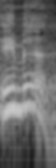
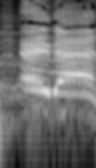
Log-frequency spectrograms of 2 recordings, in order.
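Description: First: It is said calmly and quietly. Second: It is screamed very loudly.

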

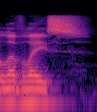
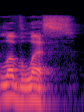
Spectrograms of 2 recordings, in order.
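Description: First: The last syllable sounds like 'lace'. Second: The last syllable sounds like 'less'. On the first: "Ada Lovelace" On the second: "Or is it Loveless?"

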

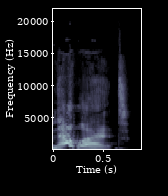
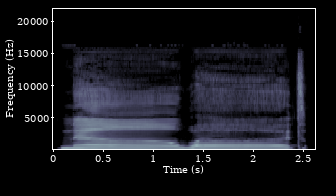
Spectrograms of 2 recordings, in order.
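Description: First: It sounds excited and bouncy, like Tigger. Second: It sounds gloomy and glum, like Eeyore.

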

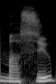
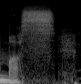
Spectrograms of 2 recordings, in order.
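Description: First: The final u is clearly pronounced. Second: The final u is dropped, ending in s. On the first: It sounds more polite. "it does sound a little more polite and quite more effeminate" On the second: It sounds casual and comfortable. "they'll simply cut off the u and add the s instead"

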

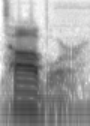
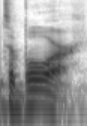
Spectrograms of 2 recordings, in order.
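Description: First: The stress is on the first syllable. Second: The stress is on the second syllable. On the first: The speaker calls it right. "where it's actually Tabor" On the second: The speaker calls it wrong. "you want to say Tabor"

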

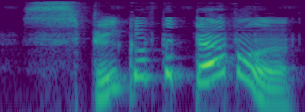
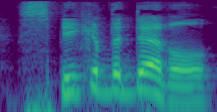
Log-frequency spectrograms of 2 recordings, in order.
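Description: First: It is said in a put-on villain voice. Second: It is said in a plain, ordinary voice.

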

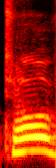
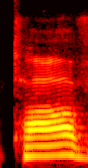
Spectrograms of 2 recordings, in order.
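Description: First: It is said with the modern Hebrew vowel. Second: It is said with a Yiddish-style vowel. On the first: "Tov is the modern Hebrew pronunciation and the classic Hebrew" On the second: "But it is said Tov, let's say in New York City"

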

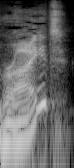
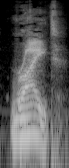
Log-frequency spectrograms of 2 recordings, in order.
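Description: First: The voice rises at the end, like a question. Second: The voice falls at the end.

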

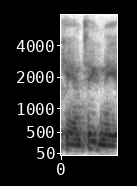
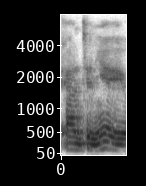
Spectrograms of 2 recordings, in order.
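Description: First: The name is said with an American pronunciation. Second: The name is said with a French-style pronunciation.

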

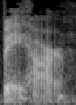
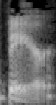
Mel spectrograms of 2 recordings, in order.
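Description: First: It has two syllables with a throaty middle sound. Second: It has one syllable, like the English animal. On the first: This is the original Spanish form of the name. "pronounced Béjar" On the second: This is the form softened under German influence. "softened to bear"

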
